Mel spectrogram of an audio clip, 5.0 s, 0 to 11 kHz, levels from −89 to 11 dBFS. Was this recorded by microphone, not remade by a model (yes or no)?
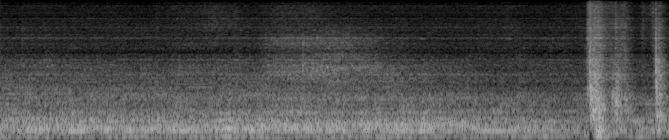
no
